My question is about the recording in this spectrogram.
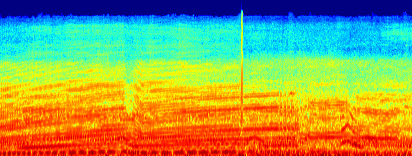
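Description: Motorcycle engines running on the move, one pulling up steadily in revs over the first couple of seconds, then with a few quick rises and falls in revs, over a steady low engine throb.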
